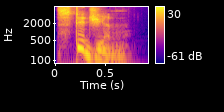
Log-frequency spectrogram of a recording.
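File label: "stygian", English, uk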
